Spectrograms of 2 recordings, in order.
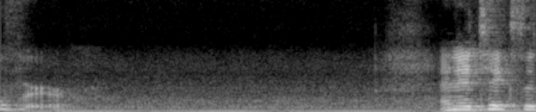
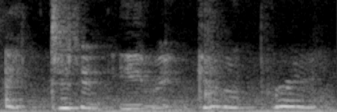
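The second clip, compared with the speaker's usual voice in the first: high, softer, voice cracking with tears; voice breaking; 11 semitones higher, 4 dB quieter than usual. Real, not acted. Nurse repeats her lost break to viewers, voice breaking.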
